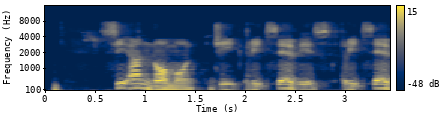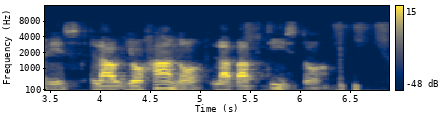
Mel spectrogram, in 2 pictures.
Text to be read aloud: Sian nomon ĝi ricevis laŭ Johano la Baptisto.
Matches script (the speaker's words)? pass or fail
fail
